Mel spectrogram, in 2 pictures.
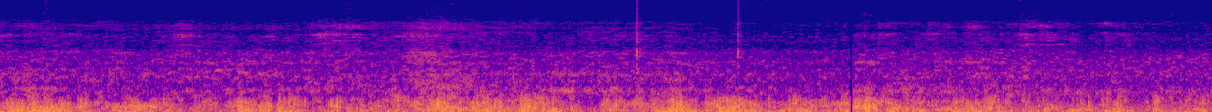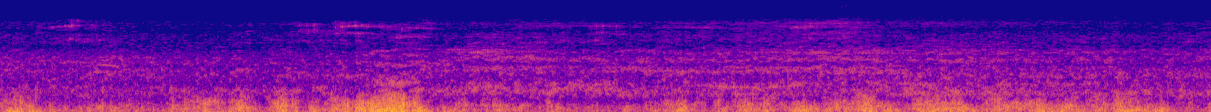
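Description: Wind buffeting the microphone in irregular low gusts over surf breaking on the beach, strongest about two-thirds of the way through.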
